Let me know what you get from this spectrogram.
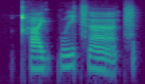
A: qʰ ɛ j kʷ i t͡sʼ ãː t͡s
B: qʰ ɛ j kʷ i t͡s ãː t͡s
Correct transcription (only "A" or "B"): B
